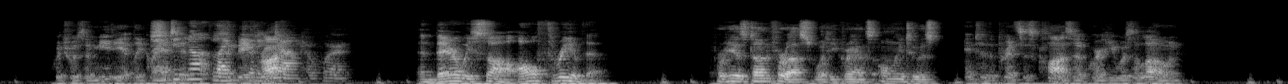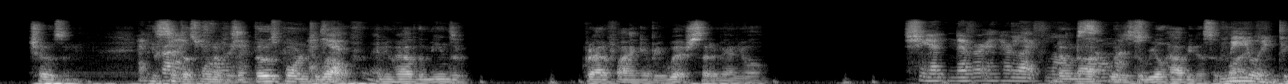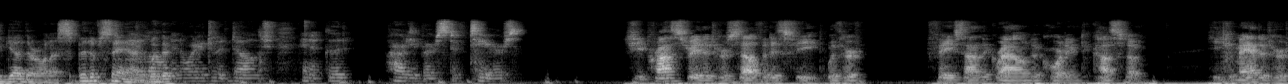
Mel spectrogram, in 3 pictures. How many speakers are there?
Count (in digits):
4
